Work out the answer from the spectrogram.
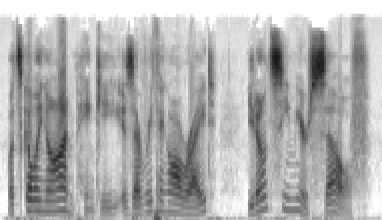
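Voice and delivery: worried young mare, lightly voiced; Twilight voice. Twilight's voice in story.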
